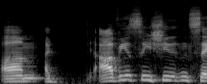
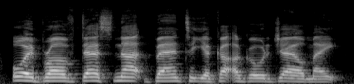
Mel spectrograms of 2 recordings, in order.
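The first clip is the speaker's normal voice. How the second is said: clumsy, terrible put-on British accent; 3 dB louder than usual. Reading out a viewer's chat message in a terrible British accent. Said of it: "my accent's terrible".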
